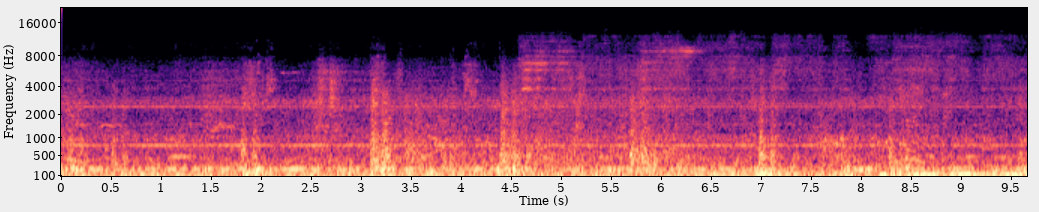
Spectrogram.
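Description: Train running on rails: a steady rumble with a constant hum, broken by occasional short clicks.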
